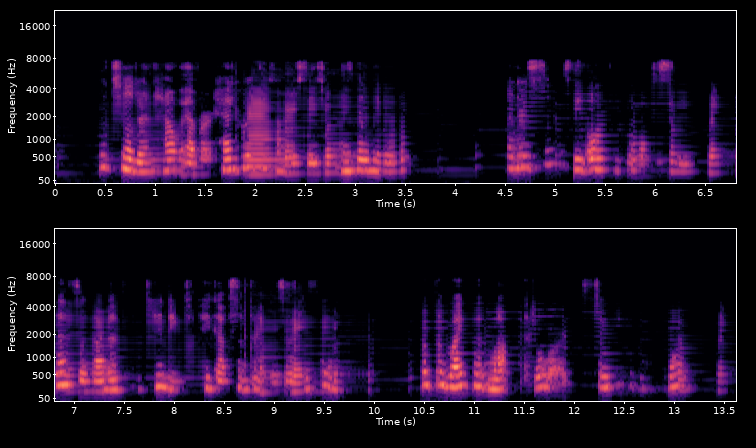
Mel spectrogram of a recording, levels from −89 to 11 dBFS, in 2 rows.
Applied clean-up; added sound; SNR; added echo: neural mask model DeepFilterNet 3.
